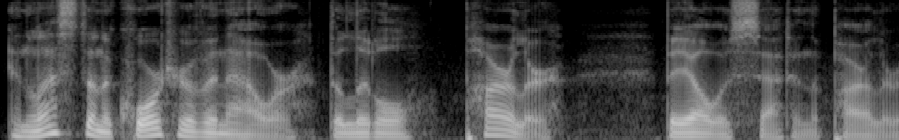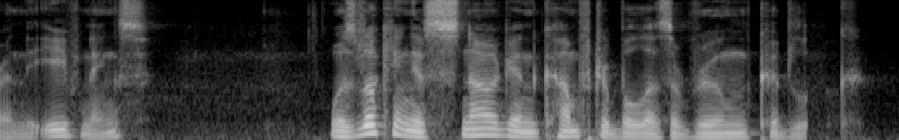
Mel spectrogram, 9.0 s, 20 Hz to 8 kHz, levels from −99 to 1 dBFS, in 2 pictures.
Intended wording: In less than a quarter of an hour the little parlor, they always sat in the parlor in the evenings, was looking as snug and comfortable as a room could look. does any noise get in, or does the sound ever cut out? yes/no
yes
